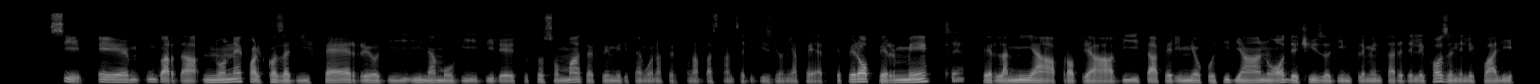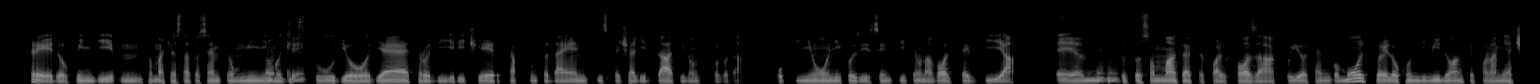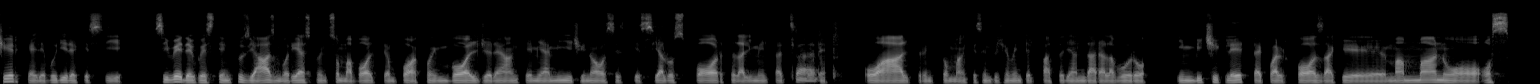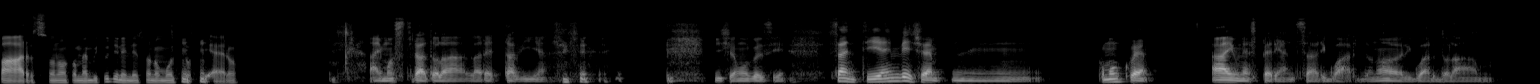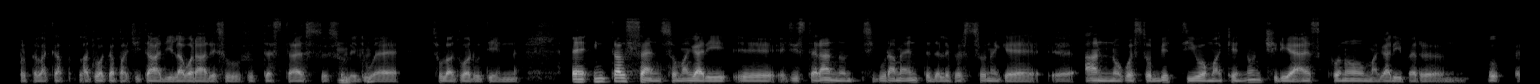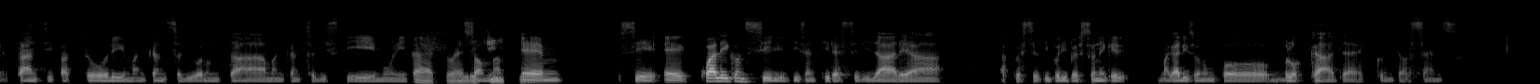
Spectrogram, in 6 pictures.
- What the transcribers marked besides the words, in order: "propria" said as "propia"; "insomma" said as "nsomma"; chuckle; chuckle; other background noise
- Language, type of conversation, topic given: Italian, podcast, Quali piccole abitudini quotidiane hanno cambiato la tua vita?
